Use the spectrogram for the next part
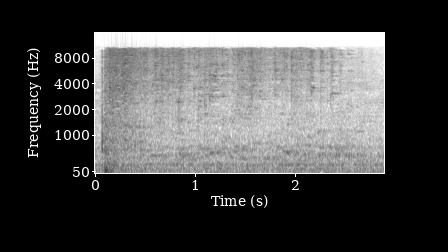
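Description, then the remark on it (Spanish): Dishes crash and shatter in a restaurant, a burst of bright clattering and tinkling shards at the start that keeps rattling and settling at a steady loudness for a few seconds. “Eh, sí, porque los platos que se quebraron formaban parte del segundo grupo de activos, los relacionados con los equipos, la maquinaria, el mobiliario y los instrumentos.”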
